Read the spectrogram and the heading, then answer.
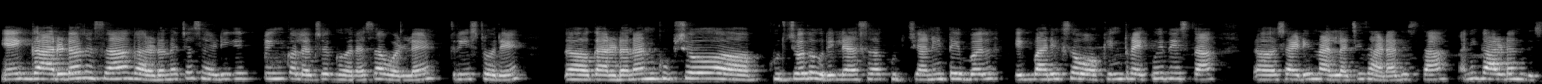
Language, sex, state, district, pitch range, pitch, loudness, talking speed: Konkani, female, Goa, North and South Goa, 225-255 Hz, 240 Hz, -15 LUFS, 145 wpm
